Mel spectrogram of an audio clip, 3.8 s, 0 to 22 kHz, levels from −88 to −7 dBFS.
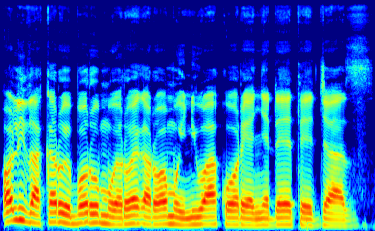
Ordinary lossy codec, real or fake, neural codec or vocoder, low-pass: none; fake; vocoder, 44.1 kHz, 128 mel bands every 512 samples, BigVGAN v2; 19.8 kHz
